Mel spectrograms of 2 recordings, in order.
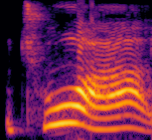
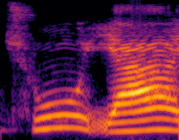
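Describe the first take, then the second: First: The word ends in a plain 'a' vowel. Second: A 'y' glide comes before the final vowel. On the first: The speaker calls it wrong. "이렇게 안 하잖아요" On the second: The speaker calls it right. "이렇게 얘기하잖아요"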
